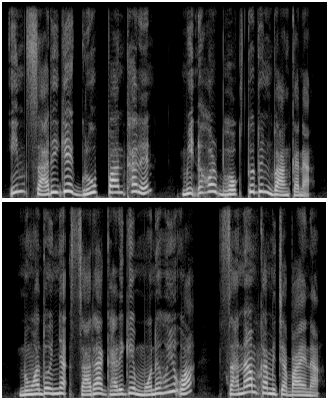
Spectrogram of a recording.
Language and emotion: Santali, disgusted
